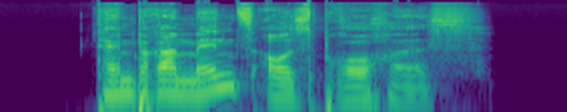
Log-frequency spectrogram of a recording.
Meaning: genitive singular of Temperamentsausbruch
- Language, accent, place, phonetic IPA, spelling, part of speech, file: German, Germany, Berlin, [tɛmpəʁaˈmɛnt͡sʔaʊ̯sˌbʁʊxəs], Temperamentsausbruches, noun, De-Temperamentsausbruches.ogg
